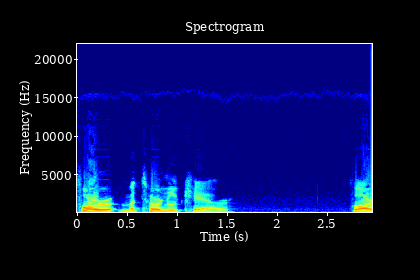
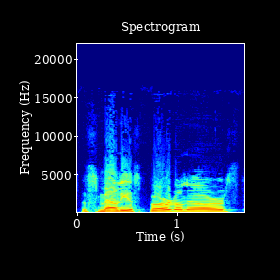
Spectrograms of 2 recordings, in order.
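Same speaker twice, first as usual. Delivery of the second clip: brisk, higher-pitched quick recap; a bit faster; 5 semitones higher than usual. Real, not acted. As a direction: run through the option more quickly. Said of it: "a little bit faster".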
